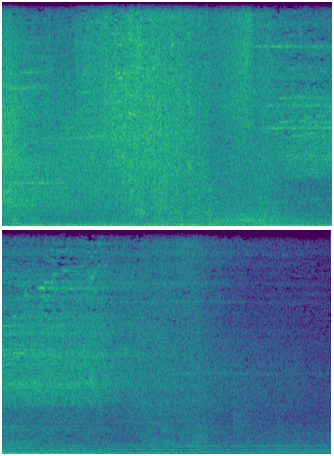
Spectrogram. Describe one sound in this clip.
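A game's base explodes with a loud crashing blast that fades away.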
